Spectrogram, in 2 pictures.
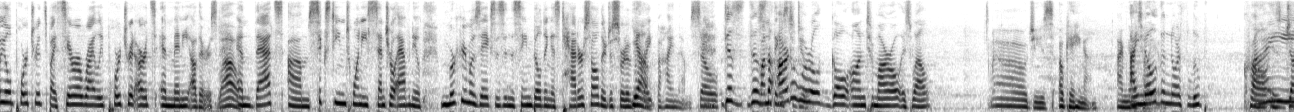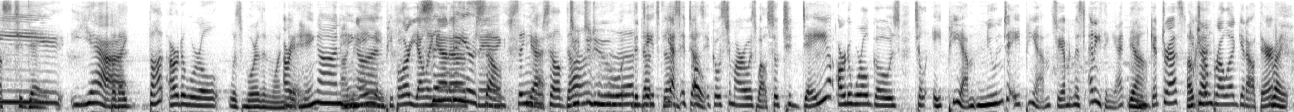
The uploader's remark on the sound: live at Revolution Hall at Rosedale Center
